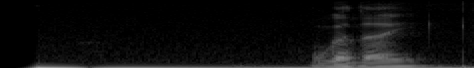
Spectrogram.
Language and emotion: Russian, neutral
